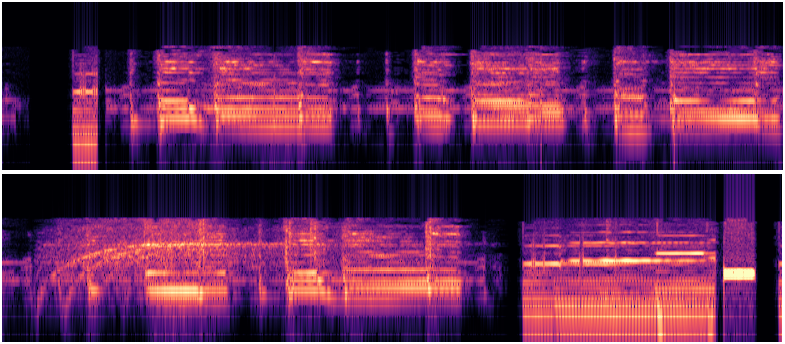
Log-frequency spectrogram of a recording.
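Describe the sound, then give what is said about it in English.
Telephone line tones as a call is transferred to voicemail: repeating blocks of electronic tones with a rising sweep midway, then a short gap and a final burst of tone at the end. “All right, I'm going to transfer you right now.”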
